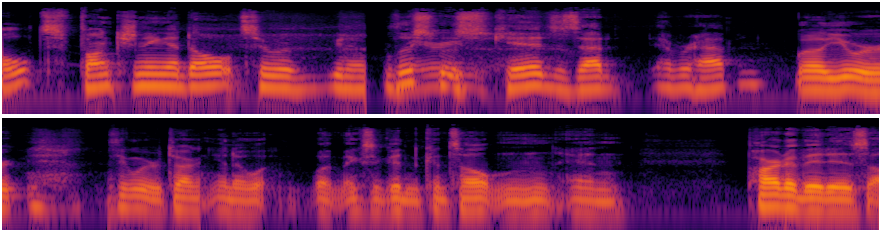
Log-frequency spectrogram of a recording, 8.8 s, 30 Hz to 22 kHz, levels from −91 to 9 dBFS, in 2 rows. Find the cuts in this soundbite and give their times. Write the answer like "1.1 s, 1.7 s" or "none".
1.8 s, 4.9 s, 5.4 s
